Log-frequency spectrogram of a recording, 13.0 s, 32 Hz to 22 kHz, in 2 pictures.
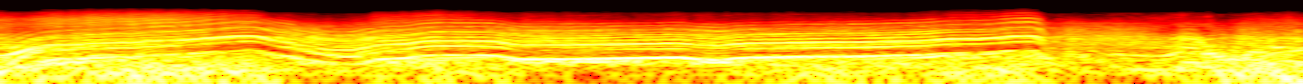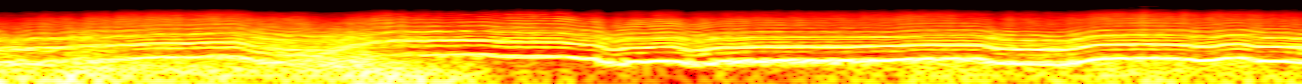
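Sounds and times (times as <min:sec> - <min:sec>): quadcopter motors whining: 0:00.0 - 0:13.0.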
